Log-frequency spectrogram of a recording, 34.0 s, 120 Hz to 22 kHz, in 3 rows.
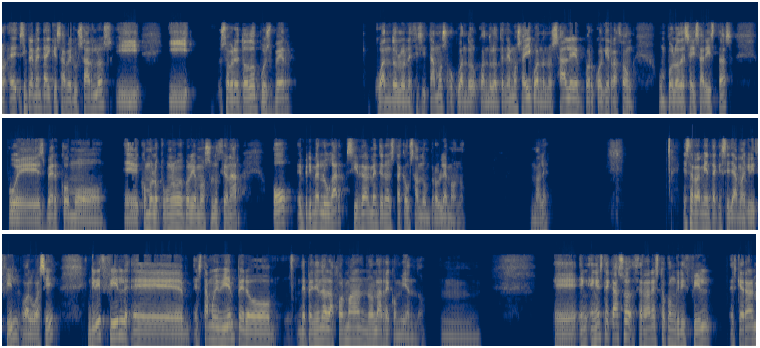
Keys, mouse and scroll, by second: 33.4 shift+middle click.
